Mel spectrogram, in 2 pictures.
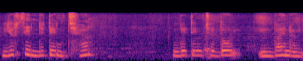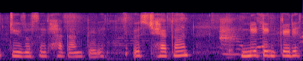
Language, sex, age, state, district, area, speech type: Kashmiri, female, 18-30, Jammu and Kashmir, Bandipora, rural, spontaneous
